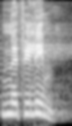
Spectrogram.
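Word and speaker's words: Nephilim: Esas palabras, si tienes tu Biblia dice gigantes, ponle nepilim con ph. Nepilim se pronuncia nefilim y significa caídos.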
